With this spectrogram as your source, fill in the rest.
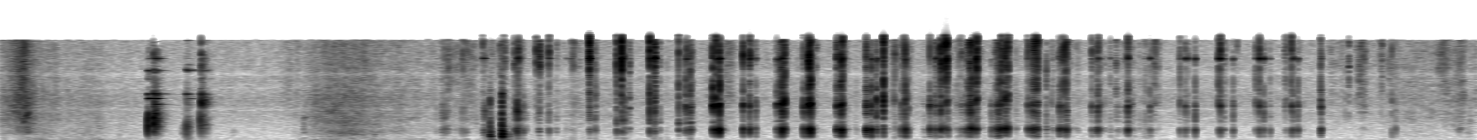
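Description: Fingers tap on a glass perfume bottle, producing a quick series of bright, short clinks with almost no low end. A soft rubbing swish comes early on, and the taps grow denser and more steady toward the end.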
